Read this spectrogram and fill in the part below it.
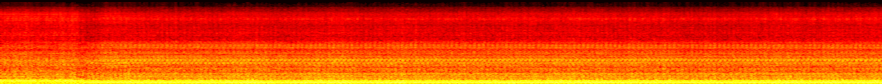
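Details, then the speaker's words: Military surplus diesel generator after storage and repairs, under significant overload: brief dip then steady, even running without hunting; normal generator running under load, little droop and no spurious trips. "all right everything seems to be operating properly as you saw in the video the generator was able to handle a fairly significant overload without too much droop"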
